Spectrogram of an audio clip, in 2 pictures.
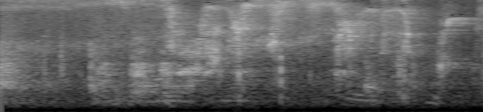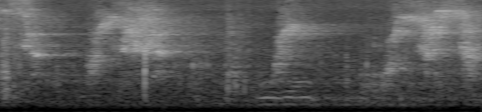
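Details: Loud, harsh screaming from hungry baby monkey Leo demanding milk from its mother, with continuous rough shrieks rising and falling and barely a pause between them.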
